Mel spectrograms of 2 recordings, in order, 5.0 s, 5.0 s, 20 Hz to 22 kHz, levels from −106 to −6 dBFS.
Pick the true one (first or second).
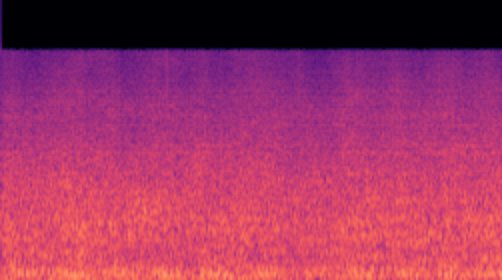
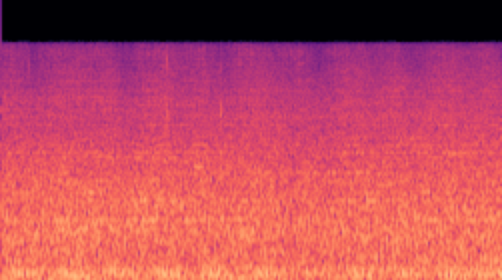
second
